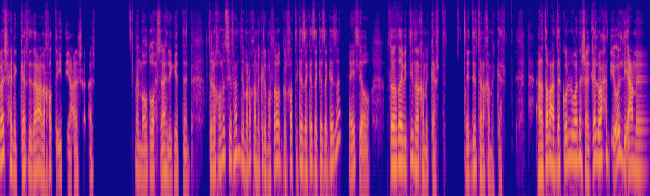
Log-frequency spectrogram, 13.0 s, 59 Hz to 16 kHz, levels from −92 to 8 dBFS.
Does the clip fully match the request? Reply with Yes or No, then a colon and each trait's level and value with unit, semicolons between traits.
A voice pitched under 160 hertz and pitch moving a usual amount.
Yes: medium, 140 Hz; average, 3.7 semitones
